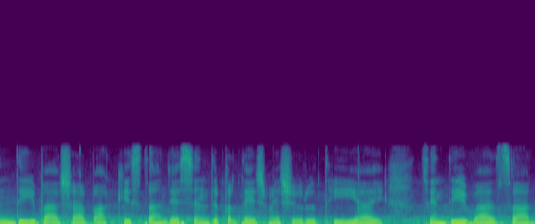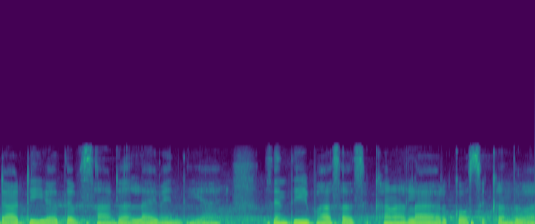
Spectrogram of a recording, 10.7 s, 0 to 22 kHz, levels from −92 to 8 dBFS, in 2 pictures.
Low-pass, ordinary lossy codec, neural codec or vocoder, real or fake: none; none; none; real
